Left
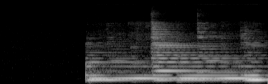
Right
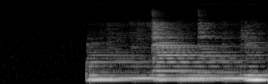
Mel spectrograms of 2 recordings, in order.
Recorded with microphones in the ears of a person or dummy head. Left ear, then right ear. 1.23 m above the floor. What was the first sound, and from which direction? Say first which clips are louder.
A guitar: left 1 dB; 50° left (ahead or behind).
